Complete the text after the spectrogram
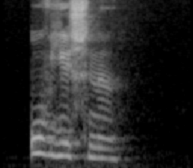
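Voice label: "увйысьны", Komi, female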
